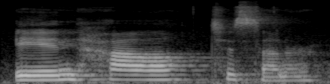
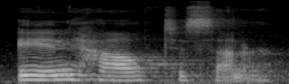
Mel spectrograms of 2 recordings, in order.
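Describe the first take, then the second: No difference in how they are said.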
